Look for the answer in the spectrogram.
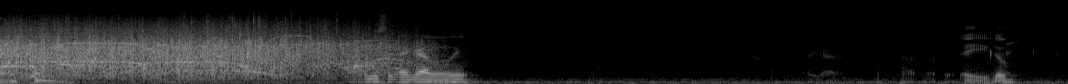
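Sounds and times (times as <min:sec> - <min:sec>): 
applause from a small group: 0:00.0 - 0:04.5
speech: 0:03.8 - 0:04.8, 0:10.0 - 0:10.2.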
